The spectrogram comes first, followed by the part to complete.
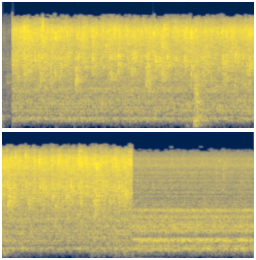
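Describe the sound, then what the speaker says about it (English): Steady rushing water pours down a bathtub drain, loud and close, with a brief change in tone near the end; the drain is leaking. "That's the water draining."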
